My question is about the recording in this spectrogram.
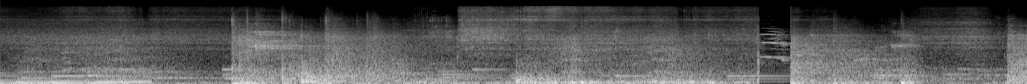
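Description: Background music with a beat and held notes, with a few sharp thuds of a BMX bike landing and hitting wooden skatepark ramps.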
